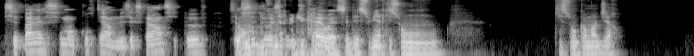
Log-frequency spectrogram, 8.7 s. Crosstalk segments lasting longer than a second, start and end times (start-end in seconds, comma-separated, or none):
2.9-4.1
